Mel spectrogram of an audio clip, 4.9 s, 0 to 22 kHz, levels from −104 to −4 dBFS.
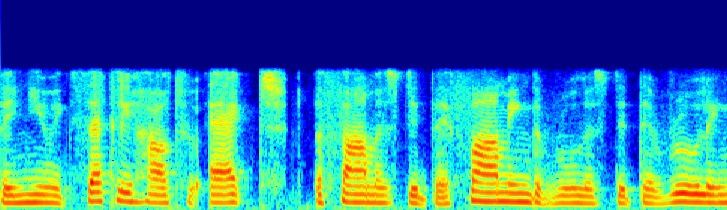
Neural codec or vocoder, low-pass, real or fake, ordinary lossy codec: none; 5.4 kHz; real; Opus, 16 kbps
